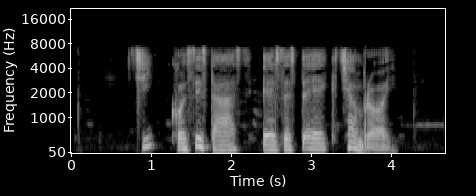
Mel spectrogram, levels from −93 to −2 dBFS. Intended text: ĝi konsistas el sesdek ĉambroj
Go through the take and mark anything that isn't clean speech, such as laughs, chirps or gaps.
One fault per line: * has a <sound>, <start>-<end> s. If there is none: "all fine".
all fine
